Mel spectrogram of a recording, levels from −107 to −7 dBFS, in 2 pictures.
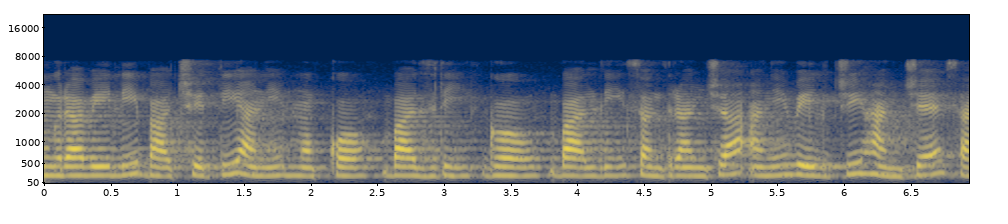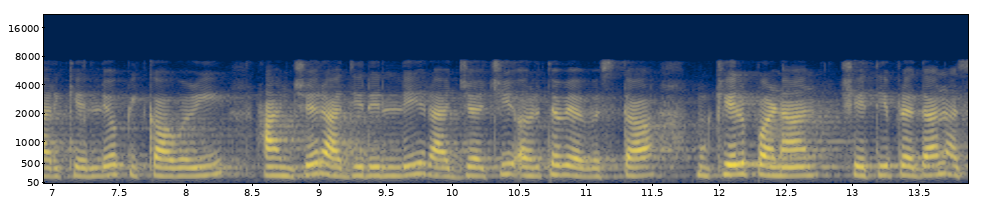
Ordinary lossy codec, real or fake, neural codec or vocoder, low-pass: none; real; none; 7.2 kHz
